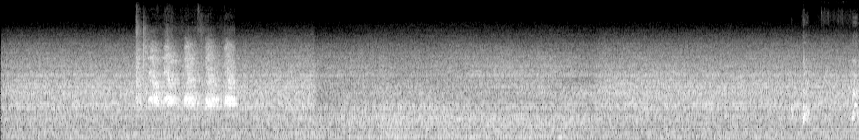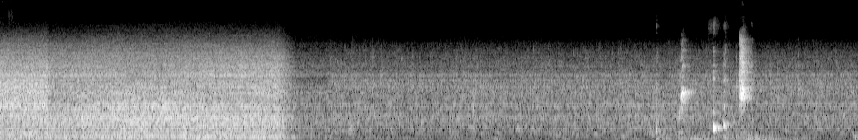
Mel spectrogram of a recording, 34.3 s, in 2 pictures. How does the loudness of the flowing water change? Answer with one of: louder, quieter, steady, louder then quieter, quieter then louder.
quieter.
